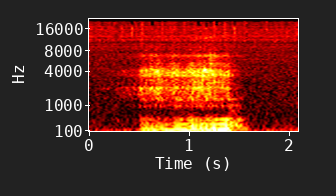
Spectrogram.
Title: #snoring #snoringasmr #snoringsleepingsoundeffect #sleepsolution #sleepnoises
